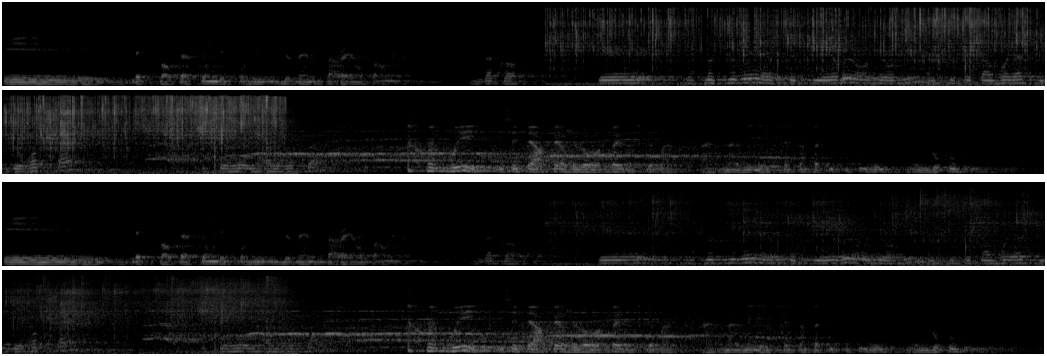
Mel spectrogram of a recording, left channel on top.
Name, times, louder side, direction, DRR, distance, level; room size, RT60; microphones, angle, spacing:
voice 1, 0.0-4.1 14.5-20.1, equal, ahead, 6 dB, 0.6 m, -50 dB
voice 2, 4.7-5.2 5.9-6.5 6.8-11.2 12.2-13.7, left 2 dB, 85° left, 0 dB, 0.8 m, -52 dB
sound 1, 5.4-13.3, left 10 dB, 55° left, 0.8 m, -44 dB
sound 2, 11.8-18.3, right 2 dB, 75° right, 3.1 m, -53 dB
9.4 x 8.6 x 9.4 m, 2.3 s
head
